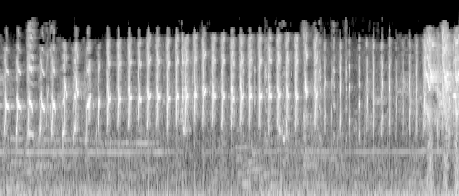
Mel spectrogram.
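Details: Continuous twittering from male and female lovebirds used as a breeding lure, crisp high chirps repeated in a steady rhythm that loosens midway, closing with a loud shrill squeal.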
